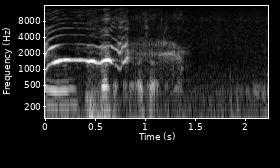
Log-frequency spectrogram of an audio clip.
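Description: A baby's high-pitched squealing cry, rising and then held for about a second, with a dull bump about half a second in.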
